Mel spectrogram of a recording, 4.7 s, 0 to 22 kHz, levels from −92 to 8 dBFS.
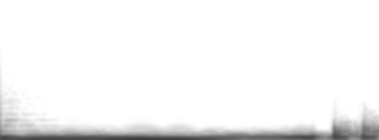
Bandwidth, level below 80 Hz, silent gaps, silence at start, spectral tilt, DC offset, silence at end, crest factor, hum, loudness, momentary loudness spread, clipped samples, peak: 0.5 kHz; -20 dBFS; none; 0 s; -18 dB/octave; under 0.1%; 0 s; 12 dB; none; -25 LUFS; 9 LU; under 0.1%; -10 dBFS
